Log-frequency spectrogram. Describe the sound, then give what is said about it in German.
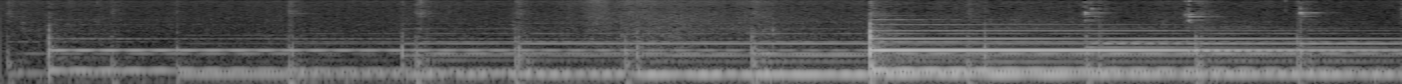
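A gong, hung vertically and swinging freely, struck repeatedly, its deep metallic hum ringing steadily and layering with each blow, then a stronger stroke midway brightens the shimmering tone. No voices. “Wenn man ihn anschlägt, entsteht ein sehr kräftiger anschwellender Ton, der lange ausklingt.”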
